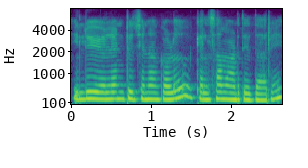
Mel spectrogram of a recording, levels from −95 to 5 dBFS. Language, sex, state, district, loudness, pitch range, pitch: Kannada, female, Karnataka, Koppal, -12 LUFS, 210-220 Hz, 215 Hz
